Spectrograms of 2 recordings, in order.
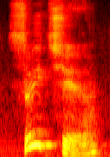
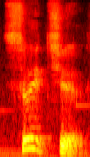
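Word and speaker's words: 水中: Sui is one of the ways that you pronounce the water kanji. Also mizu as well. Chu is one of the ways that you pronounce the middle kanji. Also naka.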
